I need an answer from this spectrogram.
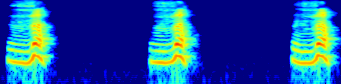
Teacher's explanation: Now, let's move to the voiced th just as the voiceless th is pronounced. Put your tongue in between your teeth. But this time, make sure you feel vibration on your vocal cord.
